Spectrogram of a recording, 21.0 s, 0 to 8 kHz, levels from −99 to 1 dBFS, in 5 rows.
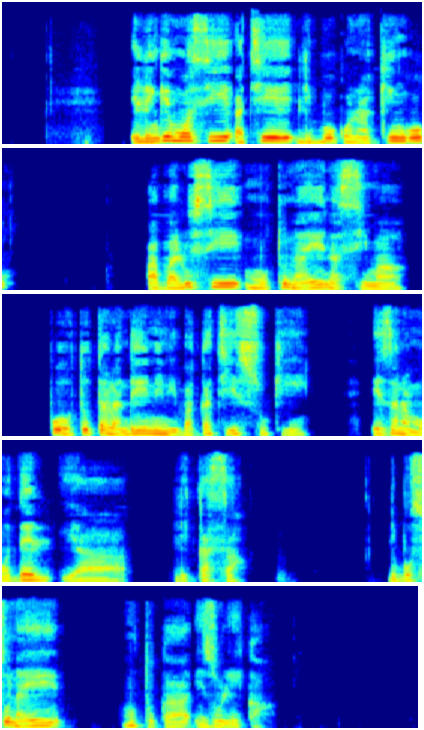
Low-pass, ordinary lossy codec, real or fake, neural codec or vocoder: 7.2 kHz; AAC, 32 kbps; real; none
